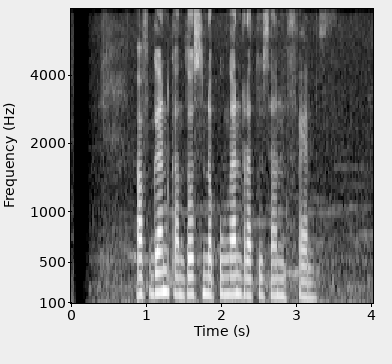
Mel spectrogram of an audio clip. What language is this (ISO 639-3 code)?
sun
